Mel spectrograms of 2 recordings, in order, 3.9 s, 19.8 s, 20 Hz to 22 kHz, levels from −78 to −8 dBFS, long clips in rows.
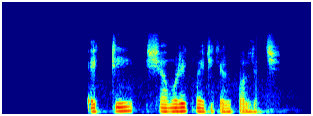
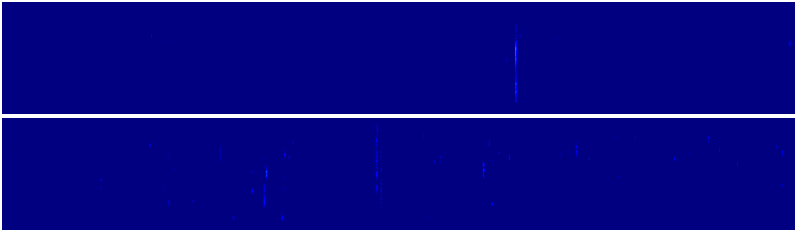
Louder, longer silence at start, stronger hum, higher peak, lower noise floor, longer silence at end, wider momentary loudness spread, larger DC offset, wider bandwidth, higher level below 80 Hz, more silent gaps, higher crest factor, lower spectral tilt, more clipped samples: first, -24 LUFS vs -64 LUFS; first, 1.05 s vs 0 s; neither; first, -4 dBFS vs -26 dBFS; about the same, under -90 dBFS vs under -90 dBFS; first, 0.45 s vs 0.05 s; about the same, 12 LU vs 13 LU; neither; second, 6.8 kHz vs 16 kHz; first, -60 dBFS vs under -90 dBFS; second, none vs 14.26-14.51 s; second, 20 dB vs 46 dB; first, -8.5 dB/octave vs 1.5 dB/octave; neither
